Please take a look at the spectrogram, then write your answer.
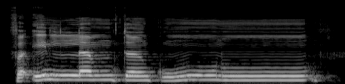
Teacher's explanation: نون کو نہیں پڑھیں گے، لام سے ملائیں گے۔ فَإِن لَّمْ، لام کو میم ساکن کے سامنے آنا، میم ساکن میں غنہ کریں گے۔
